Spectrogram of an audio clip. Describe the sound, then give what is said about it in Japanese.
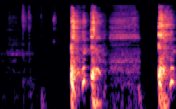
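A coughing fit from choking on something: a few faint throat sounds, then several loud, harsh coughs in bursts, one drawn out into a longer rasping spell before a final hard cough. “ごめんなさい、ちょっと待って。むせだ。”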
